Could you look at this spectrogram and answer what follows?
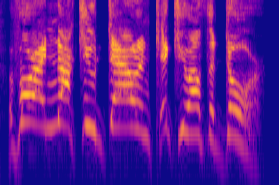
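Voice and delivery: loud, high furious threat; yelling. A narrator's reading. Montag drives Missus Bowles out, yelling. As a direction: shout the threat at full force. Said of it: "he yelled".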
